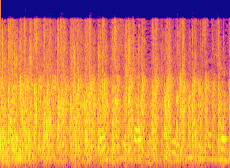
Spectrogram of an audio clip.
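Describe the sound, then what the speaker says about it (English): Audience applause for a panel at the end of a public health conference session, a brisk, fairly loud patter of clapping throughout, with some voices mixed in. "we have a round of applause for our panel first."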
